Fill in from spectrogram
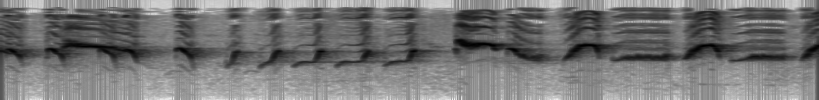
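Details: Chinese hwamei song of rich whistled notes, some rising and some falling, given in quick succession with a bouncy, irregular rhythm.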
